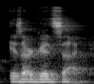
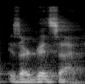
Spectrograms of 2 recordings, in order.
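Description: Both takes have the same delivery.

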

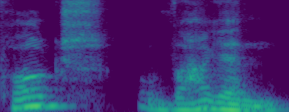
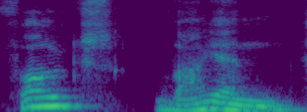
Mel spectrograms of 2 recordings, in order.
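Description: First: Volkswagen drawn out slowly, V said as F; slow model word. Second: Volkswagen again drawn out slowly, V said as F; slow repeat. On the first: Teacher slowly models Volkswagen for class. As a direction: spell out Volkswagen slowly, F sound first. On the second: Teacher repeats Volkswagen slowly for students. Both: Shown as a demonstration. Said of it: "Bakın".

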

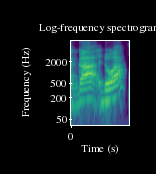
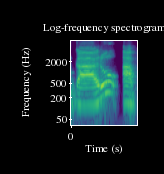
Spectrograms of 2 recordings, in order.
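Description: First: Said in the usual way. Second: Garúa slowed, weight on the ú; stress on the ú. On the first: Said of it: "sino garúa". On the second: Shown as a demonstration. Teacher to pupils, garúa with ú stressed. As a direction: lean on the ú in garúa. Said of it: "ya no sería garoa".

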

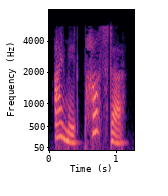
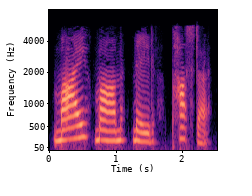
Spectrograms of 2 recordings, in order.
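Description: First: Slow, mild imitation of mom; a light touch of a cheerful mother; mom proudly announcing. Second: "My" punched louder, slowed right down, "My mom made pasta" drawn out; incredulous stress on my. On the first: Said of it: "she says". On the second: Acted. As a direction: disbelief hammered into "My". Incredulous repeat of mom's words.

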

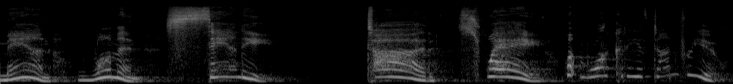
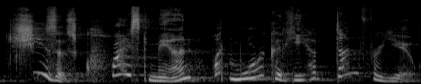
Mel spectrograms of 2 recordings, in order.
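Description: First: High, softened, imploring father; acted heartbreak, pitched high and held back in volume; pained frustration. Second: Acted high-pitched exasperation, stretched out; seething mother. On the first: Father God calling his children by name, pained pleading. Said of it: "in pain and frustration". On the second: Mother standing to rebuke her adopted son, seething in retelling. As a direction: draw out the oath in high, controlled outrage. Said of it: "she's seething".

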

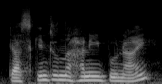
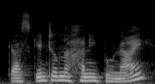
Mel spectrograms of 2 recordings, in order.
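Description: The two takes are said the same way.

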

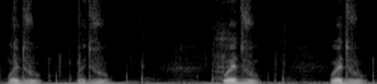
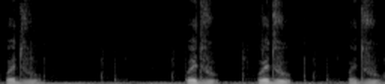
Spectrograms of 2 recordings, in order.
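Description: Both takes have the same delivery.

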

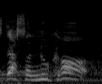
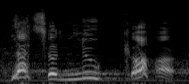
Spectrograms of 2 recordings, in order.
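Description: First: Said in the usual way. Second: That's a new car drawn out very slowly; slow, punchy repeat; slow emphatic repeat. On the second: Shown as a demonstration.

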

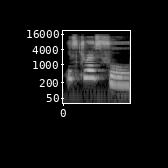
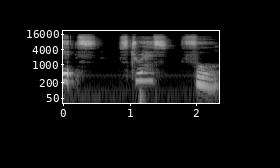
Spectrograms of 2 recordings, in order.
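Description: First: Said in the usual way. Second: It's, pause, then "stress-ful" in parts; slow teacher model of "It's stressful"; slow, broken up. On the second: Shown as a demonstration. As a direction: split "stressful" slowly after "It's". Teacher repeats phrase slowly.

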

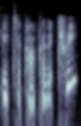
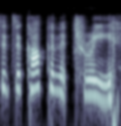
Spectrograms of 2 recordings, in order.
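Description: First: Soft, quick question rising on "tree"; questioning echo. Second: "coconut" stressed, falling at the end; confirming statement. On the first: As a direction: echo it as a doubtful question, "tree" lifting at the end. Teacher queries the student's riddle answer. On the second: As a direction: confirm it as a statement, weight on "coconut", voice dropping on "tree". Teacher confirms the answer after reveal. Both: Real, not acted.

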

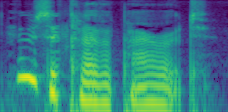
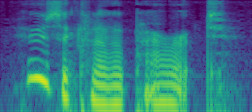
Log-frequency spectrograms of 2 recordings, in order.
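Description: First: Louder, quick parrot chatter; hammed-up parrot squawking its phrase. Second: 1 parrot voice. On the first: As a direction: rattle it off like a loud parrot. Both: A narrator's reading. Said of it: "opened her beak and said".

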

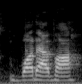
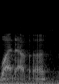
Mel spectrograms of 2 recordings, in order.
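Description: First: "whatever" tossed out louder, falling off; louder brush-off "whatever"; dismissive. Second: "Whatever" breathed low and soft, almost voiceless; low, soft unvoiced "Whatever"; under breath. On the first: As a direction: shrug it off out loud. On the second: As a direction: mutter it to yourself. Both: Real, not acted.

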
